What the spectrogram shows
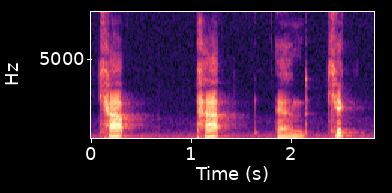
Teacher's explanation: have three variants they have the aspirated versions as well as the unreleased versions where we don't entirely release the stop in our mouth so something like the sounds at the ends of cap pat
